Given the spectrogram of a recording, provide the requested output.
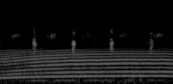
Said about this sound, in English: Give up? It's the nutria, an introduced aquatic rodent that looks like a large muskrat. Nutria are from South America and were brought to Louisiana to be raised for their fur.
